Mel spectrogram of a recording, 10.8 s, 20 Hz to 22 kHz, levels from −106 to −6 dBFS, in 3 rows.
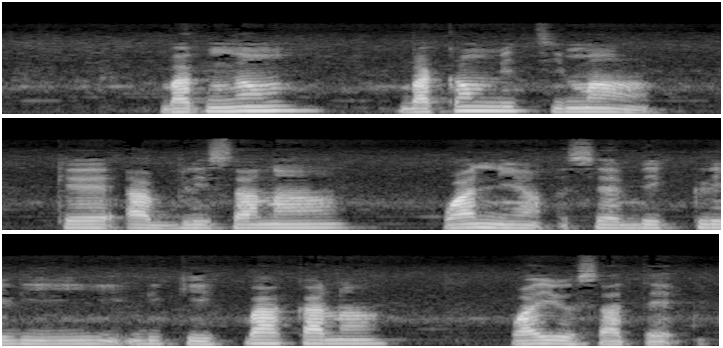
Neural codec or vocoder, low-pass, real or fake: none; 9.9 kHz; real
